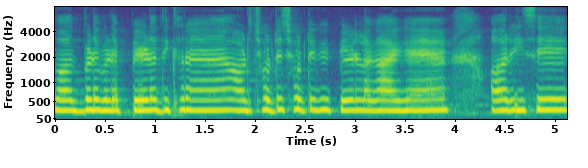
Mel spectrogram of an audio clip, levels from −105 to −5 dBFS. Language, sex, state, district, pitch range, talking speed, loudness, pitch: Hindi, female, Odisha, Khordha, 270-280 Hz, 175 wpm, -12 LUFS, 270 Hz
